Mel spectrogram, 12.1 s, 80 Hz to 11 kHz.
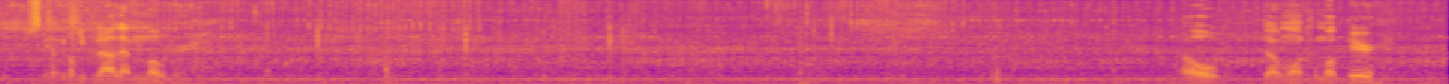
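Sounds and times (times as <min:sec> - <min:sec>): boat motor running: 0:00.0 - 0:12.0.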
